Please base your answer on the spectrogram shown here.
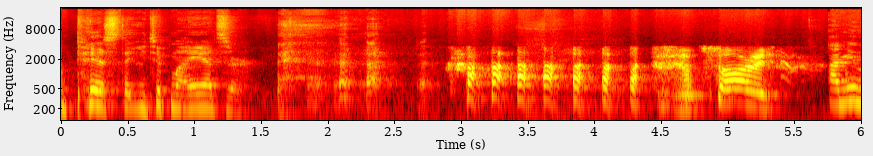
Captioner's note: group laughter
